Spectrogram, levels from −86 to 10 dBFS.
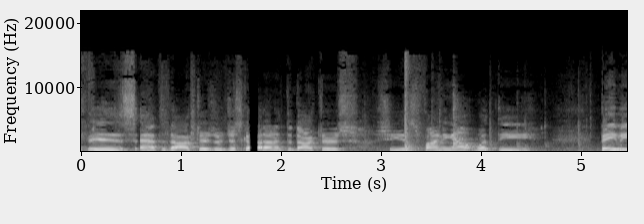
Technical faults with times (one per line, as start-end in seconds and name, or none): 1.68-1.82 digital broadcast dropout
